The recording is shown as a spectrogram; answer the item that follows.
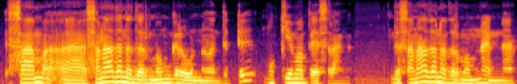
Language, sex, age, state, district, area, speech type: Tamil, male, 18-30, Tamil Nadu, Salem, rural, spontaneous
